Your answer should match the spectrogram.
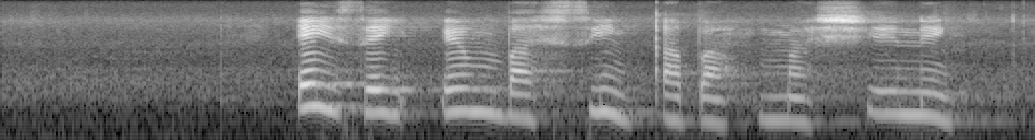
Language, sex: Southern Sotho, female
